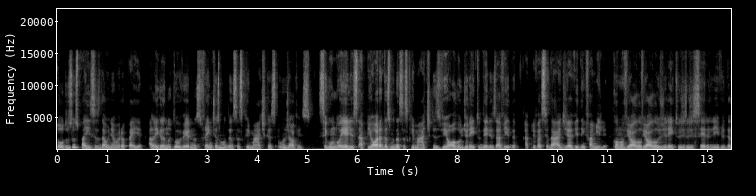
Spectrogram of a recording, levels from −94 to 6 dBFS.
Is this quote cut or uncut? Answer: cut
